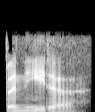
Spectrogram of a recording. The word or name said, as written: Bonita Springs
